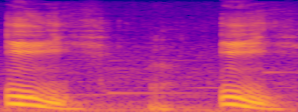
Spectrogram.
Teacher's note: Y dài là cái dạng y đọc miệng bè ra, hai cái hàm răng sát lại với nhau thì âm nó sẽ sắc lên và cái âm nó tự động sẽ dài ra. Miệng mình để như thế thì âm nó dài, còn nếu để khác đi thì âm nó ngắn.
